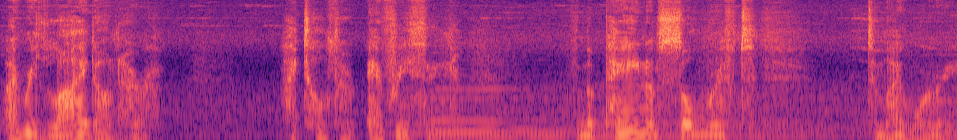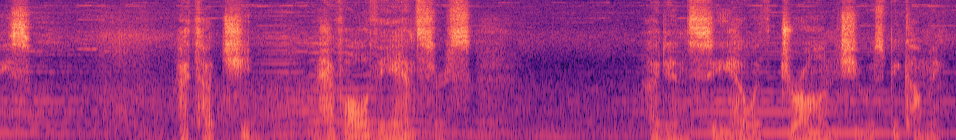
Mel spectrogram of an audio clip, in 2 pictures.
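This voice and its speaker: Gentle, low-voiced young man. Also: unhurried, long pauses. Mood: wistful, regretful. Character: gentle, grieving young man reflecting on his sister. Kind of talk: video game story acting. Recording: music behind the voice.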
